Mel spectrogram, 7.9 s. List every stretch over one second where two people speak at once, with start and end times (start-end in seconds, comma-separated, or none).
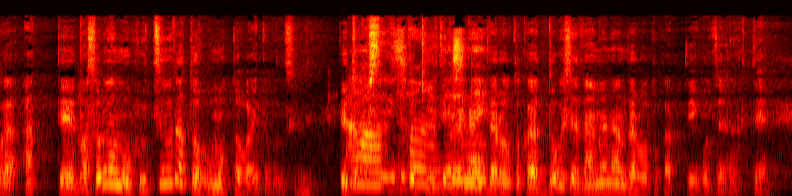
3.4-4.9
